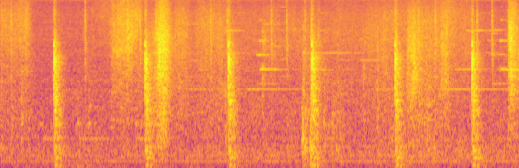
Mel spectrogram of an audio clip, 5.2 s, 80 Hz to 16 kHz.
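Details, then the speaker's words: VEVOR 8 kW diesel air heater, cleaned after gumming up from burning waste motor oil, during startup with glow plug heating: sharp single ticks about every three quarters of a second over a low hum; fuel pump clicking normally. "that's crazy that is nasty now you can hear the fuel pump"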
